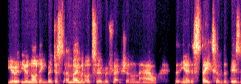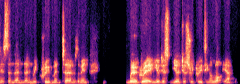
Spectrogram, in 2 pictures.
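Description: A man's very deep, low voice at a fairly quick pace, with fairly even intonation, a dry sound with no echo, and a quiet background. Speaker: interviewer. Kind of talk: casual interview. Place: home room. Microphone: video call.

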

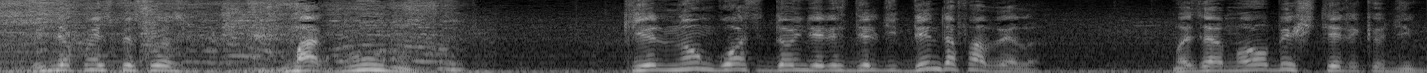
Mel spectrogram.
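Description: A man's high-pitched voice at a very fast pace, dry with no echo, over noticeable background noise. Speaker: community association president. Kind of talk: interview. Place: street.

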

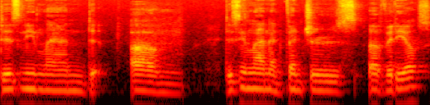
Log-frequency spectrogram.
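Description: A man talks quietly at a fairly slow pace. His pitch is fairly low. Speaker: YouTuber; vlogger. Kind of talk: casual vlog. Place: home room. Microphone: phone near.

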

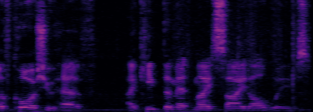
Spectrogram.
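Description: A man's put-on character voice, resonant and medium in pitch, with ordinary pitch variation, a moderate pace and clear background noise. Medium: read story.

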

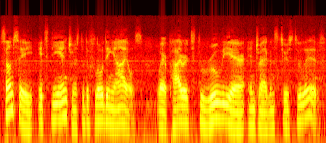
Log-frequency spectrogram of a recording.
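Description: A man with a strong Brazilian accent, medium pitch and ordinary pitch variation, at a moderate pace over light background noise. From Northeast Brazil. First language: Portuguese. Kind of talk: reading a set passage aloud. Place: home room. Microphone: webcam.

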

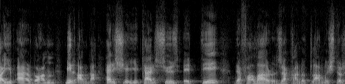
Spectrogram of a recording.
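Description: Vocal fry runs through this very slow delivery, which has very wide pitch swings. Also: man, fairly low pitch for a man, quiet background. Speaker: political commentator. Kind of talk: political commentary monologue. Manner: emphatic.

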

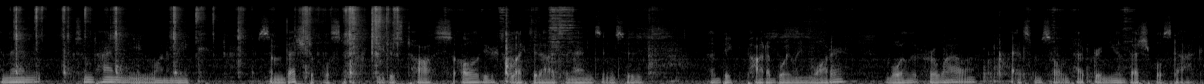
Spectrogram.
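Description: A man with a very deep, low pitch and ordinary pitch variation, fairly quick yet with long, frequent pauses, over loud background noise. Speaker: ASMR cooking channel host. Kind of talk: cooking tutorial narration. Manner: softly spoken, whispery. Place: kitchen.

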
